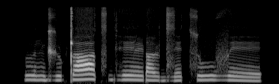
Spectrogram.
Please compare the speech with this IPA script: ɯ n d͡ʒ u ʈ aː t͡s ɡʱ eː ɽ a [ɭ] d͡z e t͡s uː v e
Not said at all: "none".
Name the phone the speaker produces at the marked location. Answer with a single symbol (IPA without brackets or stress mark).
ɭ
